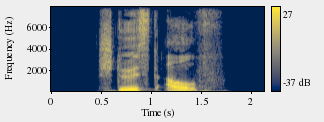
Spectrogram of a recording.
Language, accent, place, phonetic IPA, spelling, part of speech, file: German, Germany, Berlin, [ʃtøːst ˈaʊ̯f], stößt auf, verb, De-stößt auf.ogg
- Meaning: second/third-person singular present of aufstoßen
